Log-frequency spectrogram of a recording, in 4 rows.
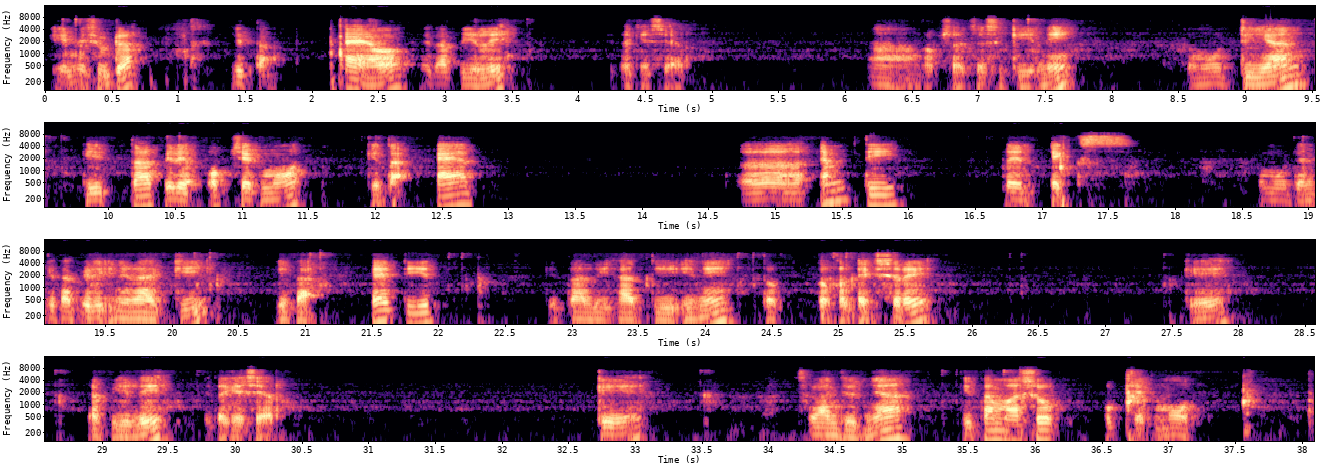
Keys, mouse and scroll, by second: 2.1 l, 3.5 click, 9.4 click, 11.8 click, 18.8 click, 20.1 click, 22.0 click, 24.2 click, 24.9 click, 26.2 click, 29.2 click, 29.6 click, 35.2 click.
